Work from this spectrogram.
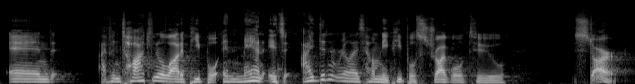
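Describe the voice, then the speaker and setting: A man's voice: medium pitch, animated, normal speed. A young adult man from California with an American accent, talking to camera in a casual, unscripted way, earnest and encouraging like a YouTuber giving advice. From California, United States.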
